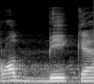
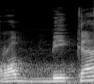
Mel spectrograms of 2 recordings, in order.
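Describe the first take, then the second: The two takes are said the same way.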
